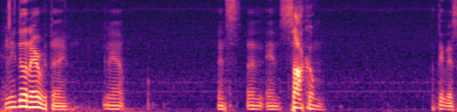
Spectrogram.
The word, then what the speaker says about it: Siakam: And Siakam. I think that's how you say his name. He's doing everything. Pascal Siakam. Siakam, yeah, there you go.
